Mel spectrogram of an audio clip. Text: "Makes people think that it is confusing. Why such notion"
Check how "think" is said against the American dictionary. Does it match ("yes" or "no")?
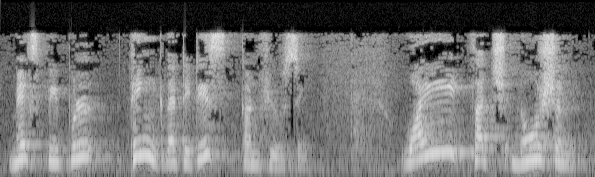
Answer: no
